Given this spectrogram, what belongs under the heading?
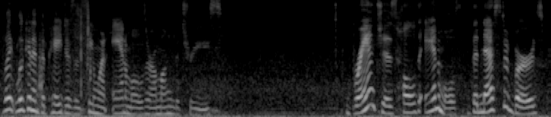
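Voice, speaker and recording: A woman teacher giving a chatty, expressive read-aloud lesson for young children, speaking outdoors. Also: medium pitch, noisy background. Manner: chatty, expressive asides and questions to listeners. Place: outdoors in a yard.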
